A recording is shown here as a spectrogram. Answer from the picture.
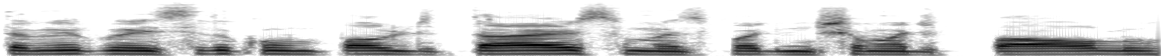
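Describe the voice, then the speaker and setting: Fairly high in pitch for a man, his voice has a dark, mellow tone over a quiet background. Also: dry, close sound with no echo. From Curitiba, southern Brazil. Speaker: podcast co-host, civil servant. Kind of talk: casual chat.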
